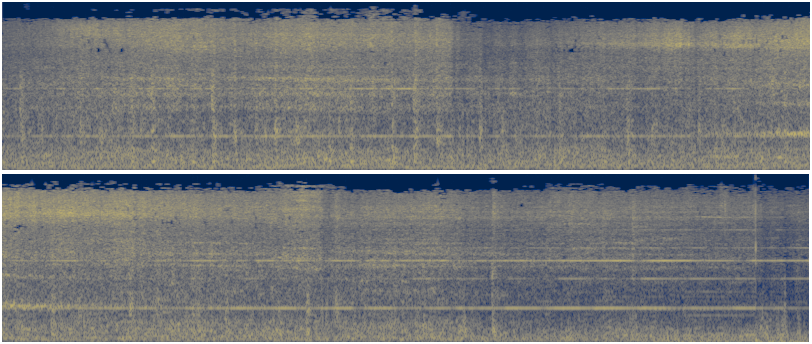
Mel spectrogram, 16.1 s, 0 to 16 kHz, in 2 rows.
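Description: JR 203 series electric commuter train passing close by at steady speed: wheels rumbling and clattering on the rails, with a steady whine held over it.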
